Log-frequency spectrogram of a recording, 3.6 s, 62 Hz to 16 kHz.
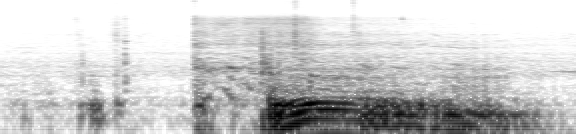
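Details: Toyota Corolla with 2E engine: catches and runs a couple of seconds, then sags and dies with no idle; faulty idle solenoid, replacement part bought.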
